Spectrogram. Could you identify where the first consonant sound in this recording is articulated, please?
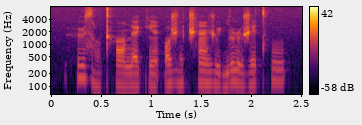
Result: glottal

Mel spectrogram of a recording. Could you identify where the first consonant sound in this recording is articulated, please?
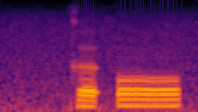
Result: velar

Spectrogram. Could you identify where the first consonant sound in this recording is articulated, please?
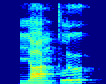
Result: palatal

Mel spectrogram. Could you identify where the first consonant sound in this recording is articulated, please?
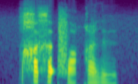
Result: uvular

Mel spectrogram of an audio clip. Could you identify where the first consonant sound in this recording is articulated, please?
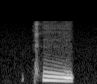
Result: velar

